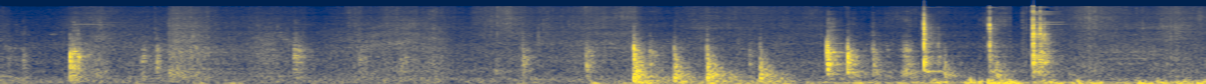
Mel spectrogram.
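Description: Knocks and clatter against the wooden rails of a calf pen as someone goes in through it, then footsteps and rustling in hay from about halfway, with rumbling bumps of a handheld camera being jostled.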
